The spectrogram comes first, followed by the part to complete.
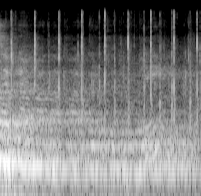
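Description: Audience in a large hall as the dance music stops: a short voice or cheer at the start, then a run of quick hand claps, about five or six a second, over murmuring voices.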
